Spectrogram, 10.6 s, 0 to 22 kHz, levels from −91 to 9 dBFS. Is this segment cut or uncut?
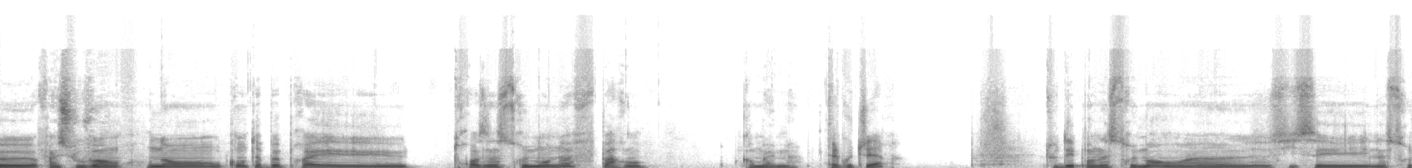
cut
